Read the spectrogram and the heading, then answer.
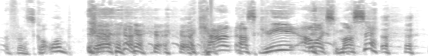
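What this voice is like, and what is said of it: Attempted Scottish accent. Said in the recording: “Can you do a Scottish Alex Massie accent?”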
